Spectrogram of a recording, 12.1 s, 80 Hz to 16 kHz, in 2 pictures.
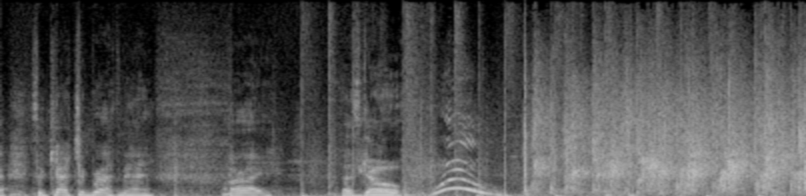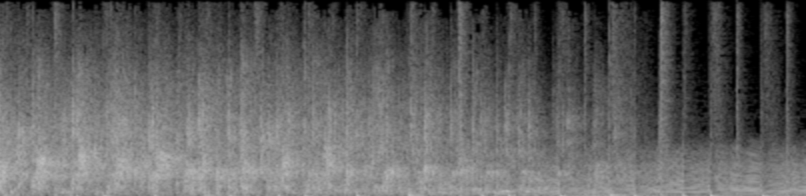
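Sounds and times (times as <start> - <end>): music with low beat: 2.2 - 12.0
people clapping: 3.9 - 11.1.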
